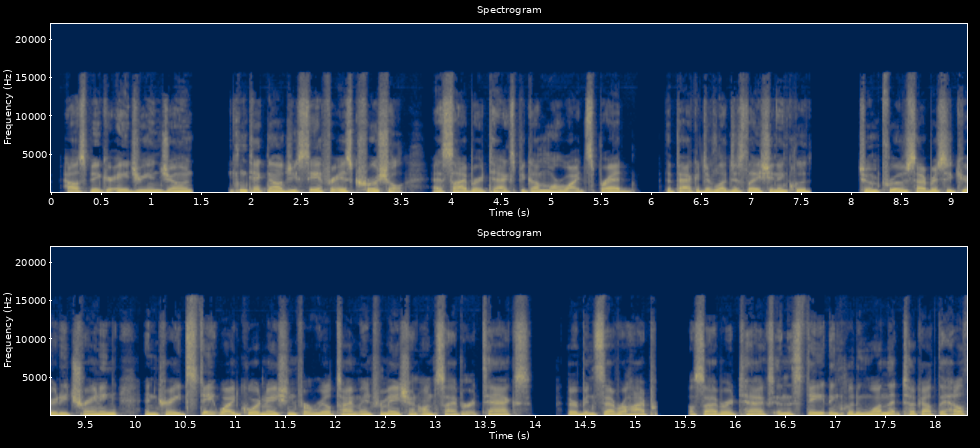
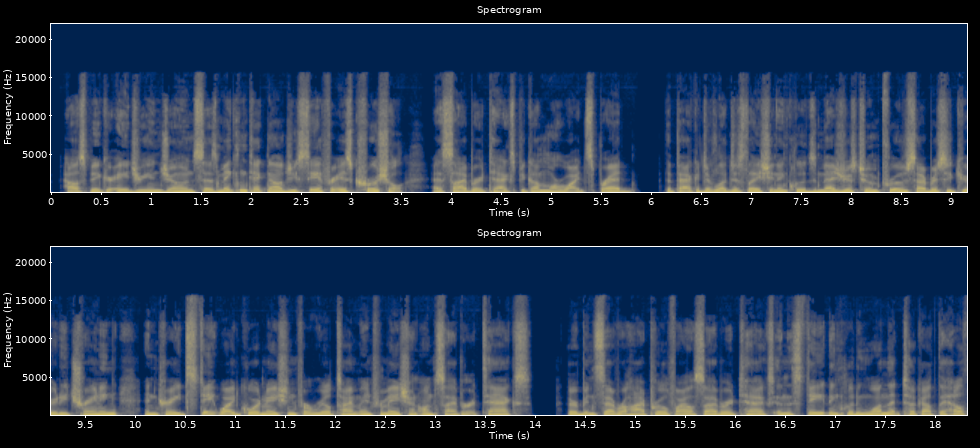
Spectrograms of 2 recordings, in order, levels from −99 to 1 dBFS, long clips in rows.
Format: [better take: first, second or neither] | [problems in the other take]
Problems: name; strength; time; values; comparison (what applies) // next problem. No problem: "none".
second | audio cutting out; at 1.5 s, at 7.5 s and at 15 s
